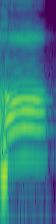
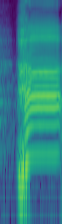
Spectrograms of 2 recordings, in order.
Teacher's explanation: Jangan kita baca ho, jangan baca o, salah. Dia kena baca ha, sebut lembut je, sambung bawah dia.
